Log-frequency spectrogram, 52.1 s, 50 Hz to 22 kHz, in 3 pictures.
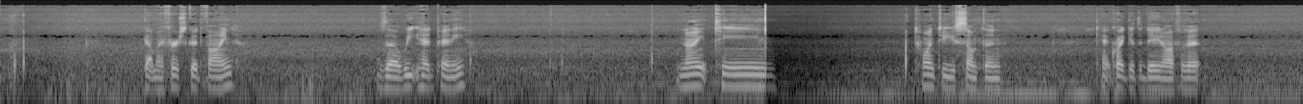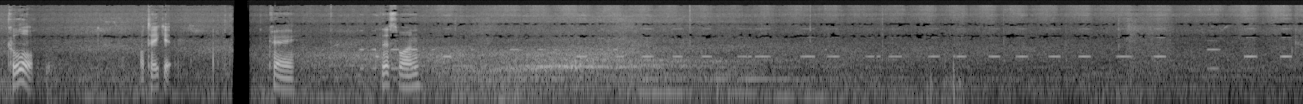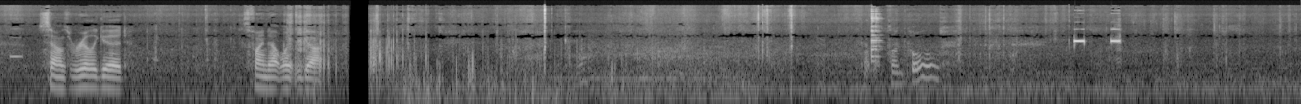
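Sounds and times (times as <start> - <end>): metal detector beeps: 22.1 - 23.5, 25.0 - 35.1, 49.0 - 49.8.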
